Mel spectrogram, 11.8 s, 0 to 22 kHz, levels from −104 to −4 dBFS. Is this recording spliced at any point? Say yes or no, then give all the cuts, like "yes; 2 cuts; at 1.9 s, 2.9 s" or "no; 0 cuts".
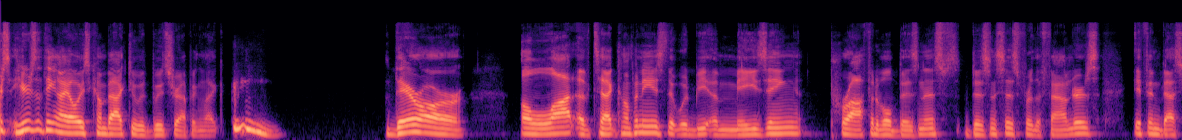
no; 0 cuts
